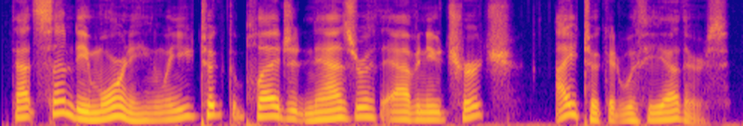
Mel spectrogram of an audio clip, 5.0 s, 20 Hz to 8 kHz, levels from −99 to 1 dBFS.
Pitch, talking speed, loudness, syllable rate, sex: 145 Hz, 220 wpm, -17 LUFS, 5.8 syllables/s, male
